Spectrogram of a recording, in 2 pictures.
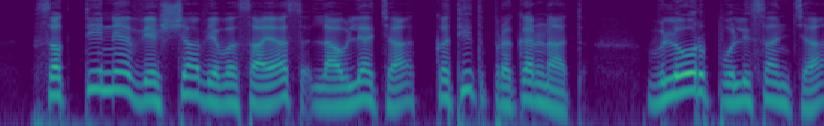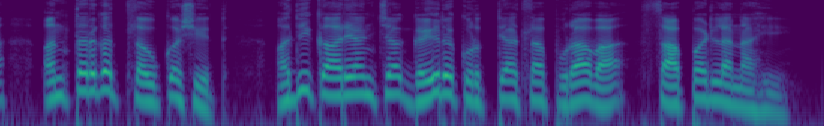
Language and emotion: Marathi, neutral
